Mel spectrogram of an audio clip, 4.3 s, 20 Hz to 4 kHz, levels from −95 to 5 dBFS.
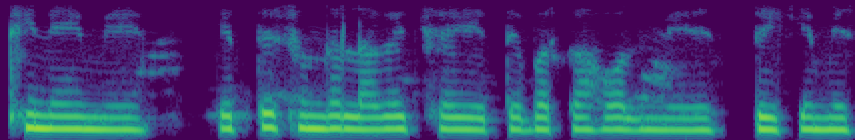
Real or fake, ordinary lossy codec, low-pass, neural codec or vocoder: real; none; 3.6 kHz; none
